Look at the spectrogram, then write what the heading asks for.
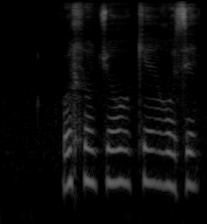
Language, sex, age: Northern Sotho, male, 22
